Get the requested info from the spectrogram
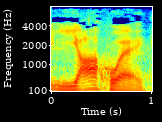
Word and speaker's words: Yahweh: We pronounce it Yahweh.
